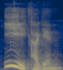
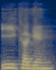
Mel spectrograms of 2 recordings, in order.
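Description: First: The stress falls on ii. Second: The stress falls on kagen.

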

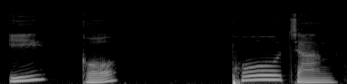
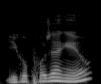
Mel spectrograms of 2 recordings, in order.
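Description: First: It is said at a slower pace. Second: It is said at a faster pace.

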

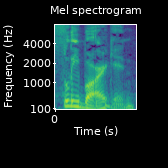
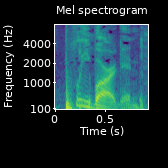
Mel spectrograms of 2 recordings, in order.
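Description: First: The first word starts with an F sound. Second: The first word starts with a P sound. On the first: The speaker calls it wrong. "Not flea bargain" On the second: The speaker calls it right. "it's plea bargain"

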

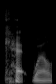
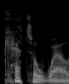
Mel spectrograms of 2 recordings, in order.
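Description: First: The name is said with the middle syllable dropped. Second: The name is said with all three syllables. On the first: "it's like Kettwell. They sort of pronounce it really weirdly" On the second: "Not Kettlewell"

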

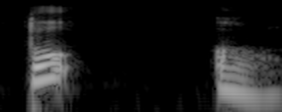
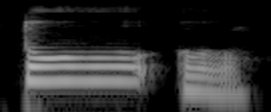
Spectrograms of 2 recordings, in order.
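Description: First: The first vowel is cut by a glottal catch. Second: The first vowel is long, with no catch. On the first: It means the right side. "the first vowel has a glottal catch, so it is stopped" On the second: It means to believe. "the first vowel is a long vowel followed by a normal u vowel sound"

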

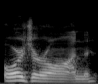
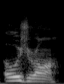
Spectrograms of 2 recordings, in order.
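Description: First: The name is said in an English way. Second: The name is said in a French way. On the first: This is how outsiders say it. "they're like Orgeron, very, you know, almost very Englishized" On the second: This is how the locals say it. "we're like Orgeron"

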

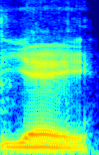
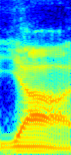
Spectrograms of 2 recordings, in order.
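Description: First: The syllable is said with an 'ay' vowel. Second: The syllable is said with an open 'ah' vowel. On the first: The speaker calls it wrong. "Yay is a short A" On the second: The speaker calls it right. "Ya is a long A"

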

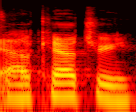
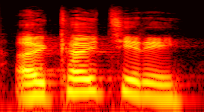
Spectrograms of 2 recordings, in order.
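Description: First: It is said with an anglicized pronunciation. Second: It is said with a Māori pronunciation. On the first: The speaker calls it wrong. "that's how these people pronounce it" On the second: The speaker calls it right. "Oh, you mean Okotiri"

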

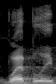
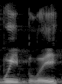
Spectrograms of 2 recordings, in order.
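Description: First: The first syllable has a short 'e' vowel. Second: The first syllable has a long 'ee' vowel. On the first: The speaker calls it wrong. "Some people have pronounced it Webley" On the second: The speaker calls it right. "I think it may be pronounced Weebly"

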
